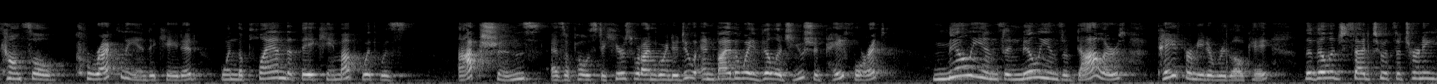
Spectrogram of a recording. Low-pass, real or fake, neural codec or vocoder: 7.2 kHz; real; none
